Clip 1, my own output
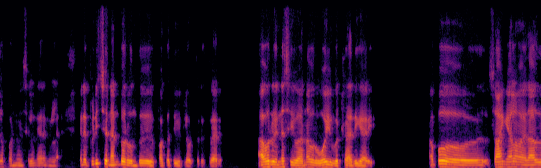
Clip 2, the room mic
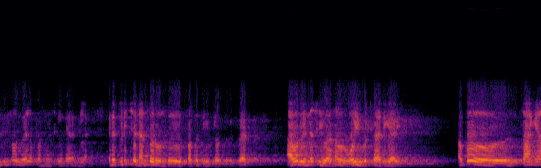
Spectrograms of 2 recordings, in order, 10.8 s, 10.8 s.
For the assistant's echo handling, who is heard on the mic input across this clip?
echo only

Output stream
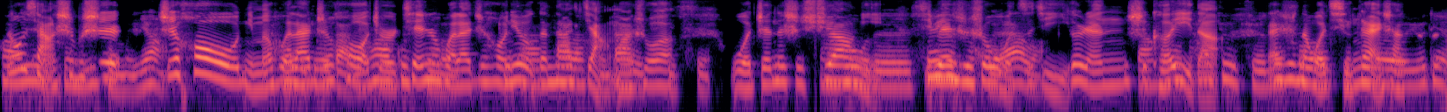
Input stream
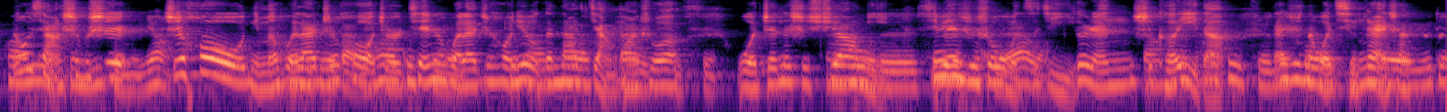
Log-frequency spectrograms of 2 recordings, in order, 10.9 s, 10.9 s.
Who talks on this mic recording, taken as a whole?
echo only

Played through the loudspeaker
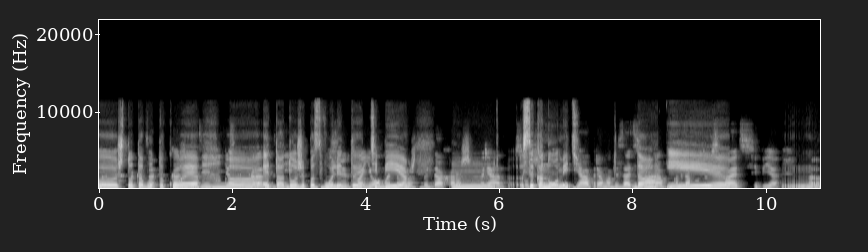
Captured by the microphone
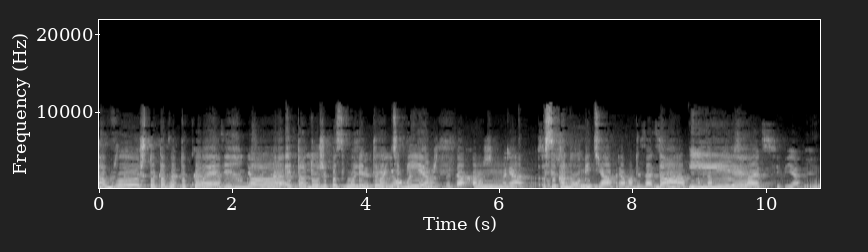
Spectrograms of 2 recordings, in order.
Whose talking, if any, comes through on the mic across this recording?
echo only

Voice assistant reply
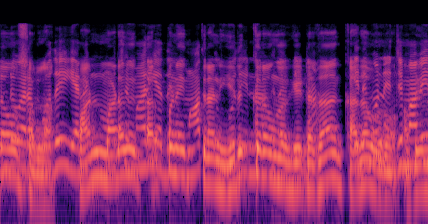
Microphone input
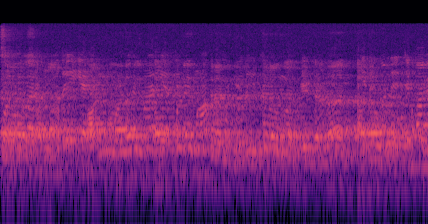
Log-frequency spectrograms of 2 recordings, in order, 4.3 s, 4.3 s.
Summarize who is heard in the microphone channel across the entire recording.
echo only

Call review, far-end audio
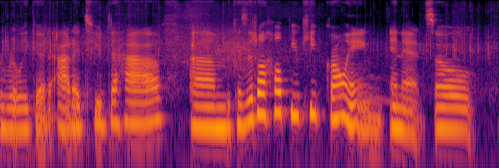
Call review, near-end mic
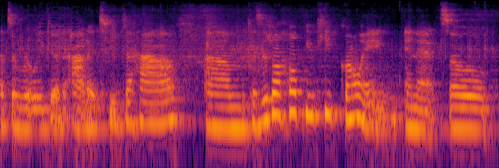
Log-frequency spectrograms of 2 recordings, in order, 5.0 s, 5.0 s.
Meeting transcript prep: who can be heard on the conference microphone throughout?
echo only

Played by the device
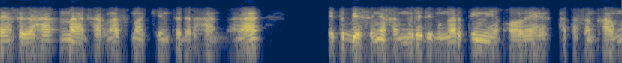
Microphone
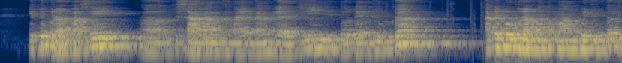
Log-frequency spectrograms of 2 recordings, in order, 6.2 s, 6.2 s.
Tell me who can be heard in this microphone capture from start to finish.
user only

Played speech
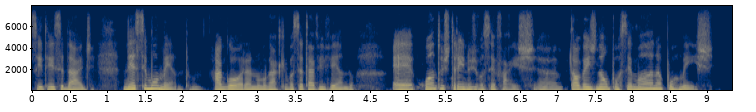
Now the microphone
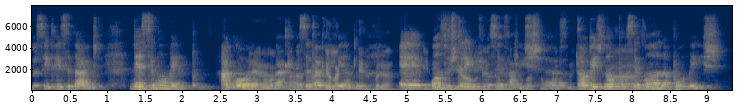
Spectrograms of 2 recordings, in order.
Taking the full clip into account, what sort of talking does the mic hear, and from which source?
both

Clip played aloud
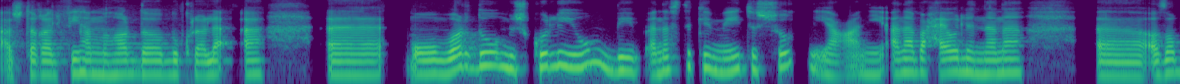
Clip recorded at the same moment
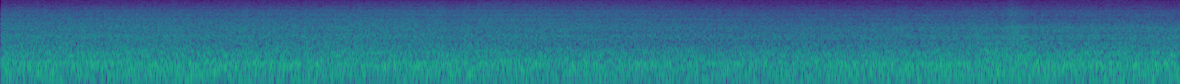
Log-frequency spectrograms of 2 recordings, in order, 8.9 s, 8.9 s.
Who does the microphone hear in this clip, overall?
neither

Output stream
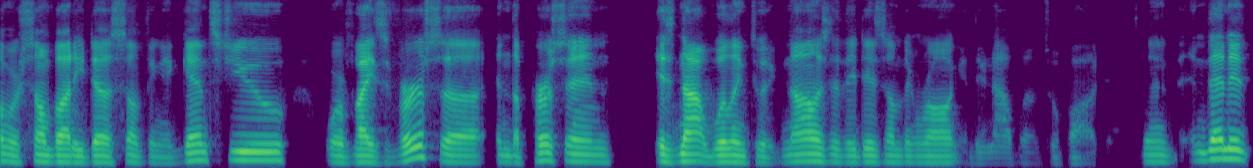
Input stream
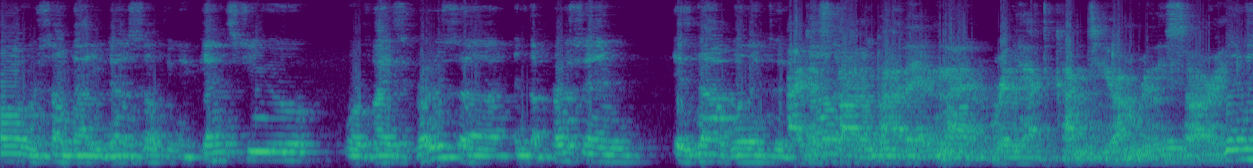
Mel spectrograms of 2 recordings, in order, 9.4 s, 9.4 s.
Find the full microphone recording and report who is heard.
both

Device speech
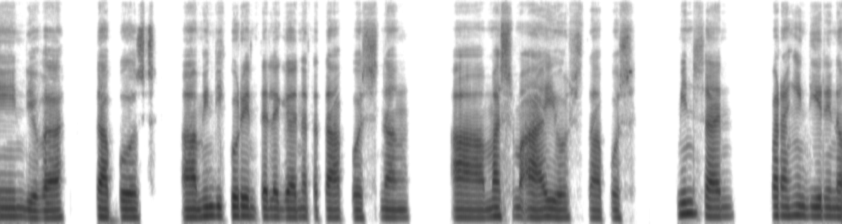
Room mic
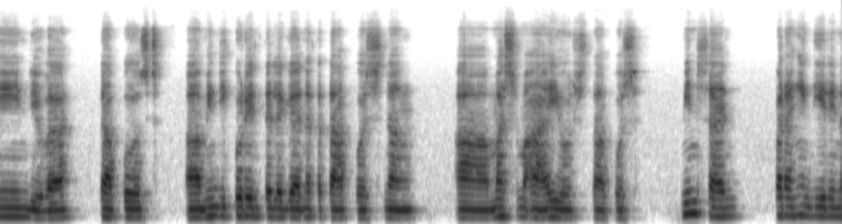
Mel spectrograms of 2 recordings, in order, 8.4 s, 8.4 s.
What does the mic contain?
echo only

